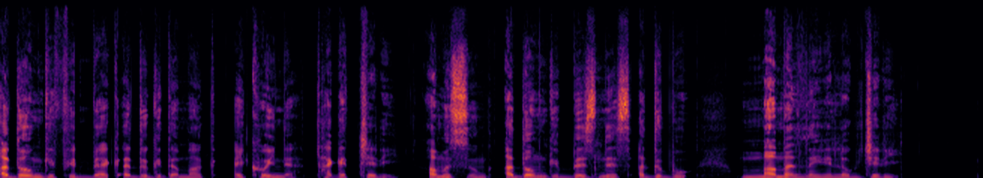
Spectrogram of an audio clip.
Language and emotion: Manipuri, happy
